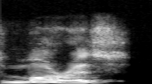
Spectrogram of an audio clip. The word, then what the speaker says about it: Maurice: And then there was a man named Thomas Morris, spelled Maurice, but pronounced in England, anglicized in England or Englished as Morris, Thomas Morris, and George Stanley Faber.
